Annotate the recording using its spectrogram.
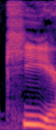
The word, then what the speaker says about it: Quay: And it was in the River Quay area. That's spelled Q-U-A-Y. It looks like Quay.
